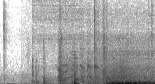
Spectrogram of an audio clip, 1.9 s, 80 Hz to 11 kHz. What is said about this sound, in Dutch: Ja, acht cilinders, V8.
